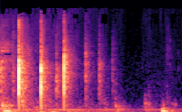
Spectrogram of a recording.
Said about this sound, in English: Todd, can everyone please just give Todd a quick round of applause? He's already passed the first round.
